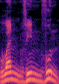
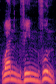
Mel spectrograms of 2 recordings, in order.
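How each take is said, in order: The two takes are said the same way.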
